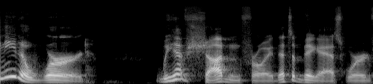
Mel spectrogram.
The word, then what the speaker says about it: schadenfreude: going to not say schadenfreude because that's what avenue q taught me off pronounces it shot and freuda you need to listen to the song again good god anyway everyone everyone's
